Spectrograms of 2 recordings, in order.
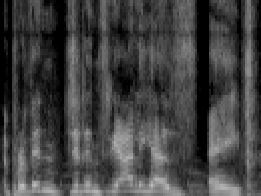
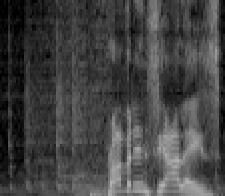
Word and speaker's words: Providenciales: uh lineage 1000 for a flight out of Provenencial A all the way over to Princess Juliana. I got the pronunciation right earlier. I'm not shagging it now. Providencees.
